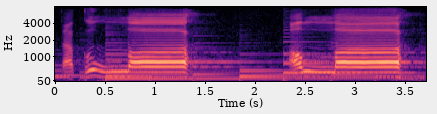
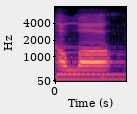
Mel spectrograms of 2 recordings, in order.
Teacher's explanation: Terus ini lam jalalah jatuh setelah huruf yang di garis depan, pasti lam jalalah dibaca tebal atau bacaan tafkhim ya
